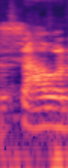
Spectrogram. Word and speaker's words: Samhain: The Sam Hain brand. Yeah. Yeah. I realize from a Celtic perspective I'm butchering that word, but I have no idea actually how it's pronounced.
